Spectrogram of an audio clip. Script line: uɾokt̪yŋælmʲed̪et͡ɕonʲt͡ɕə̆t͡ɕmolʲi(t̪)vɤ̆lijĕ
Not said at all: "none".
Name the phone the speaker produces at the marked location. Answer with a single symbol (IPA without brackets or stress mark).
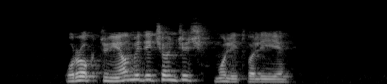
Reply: t̪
